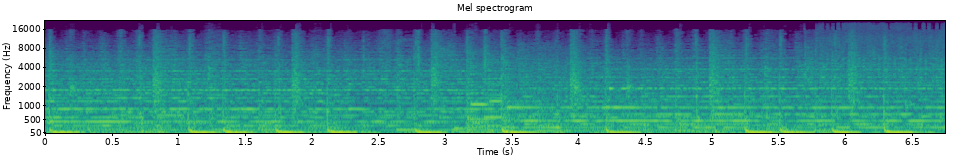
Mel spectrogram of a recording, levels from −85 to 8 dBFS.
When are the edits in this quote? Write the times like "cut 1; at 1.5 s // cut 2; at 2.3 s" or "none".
none

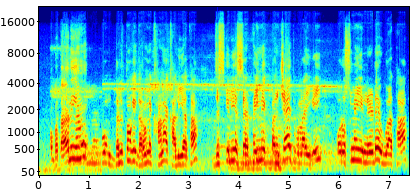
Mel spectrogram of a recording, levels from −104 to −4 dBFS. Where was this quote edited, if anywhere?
cut 1; at 1.3 s

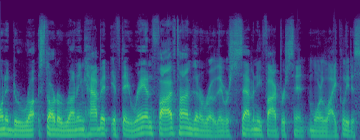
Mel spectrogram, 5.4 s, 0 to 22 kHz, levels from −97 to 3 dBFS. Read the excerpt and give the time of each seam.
none

